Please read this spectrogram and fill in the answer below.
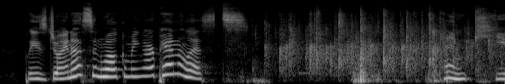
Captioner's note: applause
